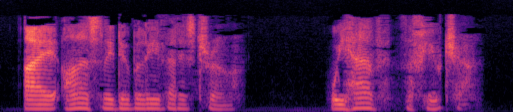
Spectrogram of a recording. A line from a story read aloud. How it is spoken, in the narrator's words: he said with a soft sigh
